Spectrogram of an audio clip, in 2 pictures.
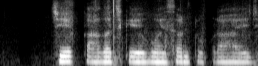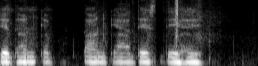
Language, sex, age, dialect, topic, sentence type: Magahi, female, 31-35, Southern, banking, statement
